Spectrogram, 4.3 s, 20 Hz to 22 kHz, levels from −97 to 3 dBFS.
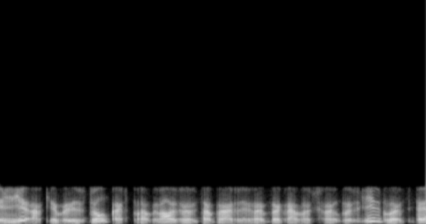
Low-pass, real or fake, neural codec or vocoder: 3.6 kHz; fake; autoencoder, 44.1 kHz, a latent of 192 numbers a frame, MeloTTS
